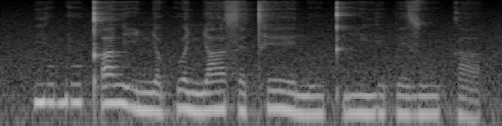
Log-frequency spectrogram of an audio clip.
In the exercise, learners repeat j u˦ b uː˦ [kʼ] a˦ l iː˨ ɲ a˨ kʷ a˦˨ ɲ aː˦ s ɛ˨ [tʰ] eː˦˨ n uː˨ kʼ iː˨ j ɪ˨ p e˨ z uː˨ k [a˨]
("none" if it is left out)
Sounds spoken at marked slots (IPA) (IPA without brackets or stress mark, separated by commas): kʼ, tʰ, a˨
